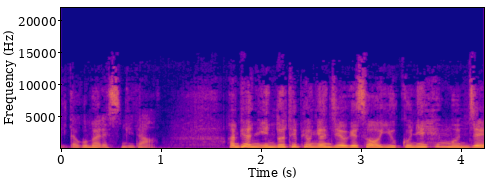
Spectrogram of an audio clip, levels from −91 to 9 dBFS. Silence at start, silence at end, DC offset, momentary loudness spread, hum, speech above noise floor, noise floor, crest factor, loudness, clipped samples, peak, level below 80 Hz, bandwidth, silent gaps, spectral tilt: 0.1 s; 0 s; under 0.1%; 12 LU; none; 27 dB; -49 dBFS; 16 dB; -23 LUFS; under 0.1%; -8 dBFS; -62 dBFS; 14.5 kHz; none; -5 dB/octave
